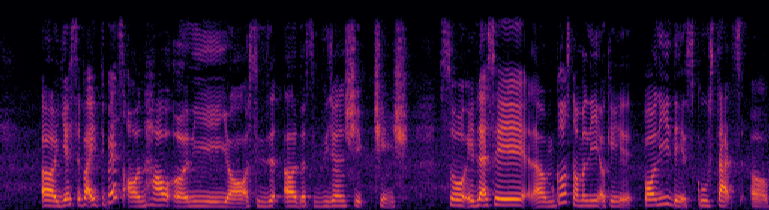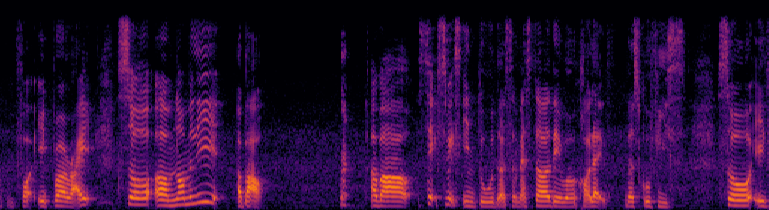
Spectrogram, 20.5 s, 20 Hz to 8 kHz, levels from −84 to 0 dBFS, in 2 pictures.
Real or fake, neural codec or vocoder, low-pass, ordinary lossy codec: real; none; 7.2 kHz; none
